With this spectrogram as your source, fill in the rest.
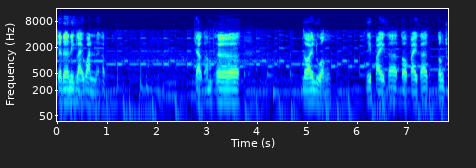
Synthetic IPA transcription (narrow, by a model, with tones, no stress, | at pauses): t͡ɕa˨˩dɤː˧nʔiː˨k̚laː˩˦jwa˧nːa˦˥kʰa˦˥p̚ | t͡ɕaː˨˩k̚ʔa˧mpʰɤː˧ | dɔː˧jlu˩˦əŋ | niː˦˥pa˧jkɔː˥˩t̪ɔː˨˩pa˧jkɔː˥˩t̪ɔ˥˩ŋt͡ɕʰ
